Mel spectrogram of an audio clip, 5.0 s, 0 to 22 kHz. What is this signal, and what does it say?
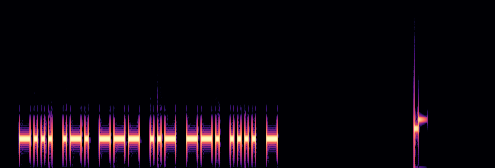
Morse code, heard as a keyed tone, about 34 wpm, 700 Hz. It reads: BROUGHT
